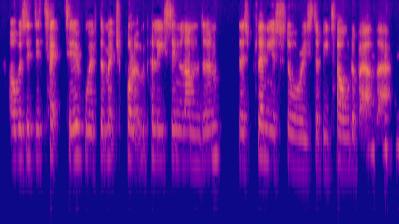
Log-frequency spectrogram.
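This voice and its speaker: A woman with an Essex accent speaks at a fairly quick pace, her medium-pitched voice keeping fairly even intonation. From England, Essex. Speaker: network marketer, former police detective. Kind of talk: interview. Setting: live stream video call.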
